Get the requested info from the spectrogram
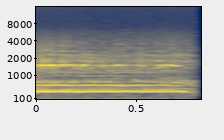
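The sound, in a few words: passenger train pulling out of New York station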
